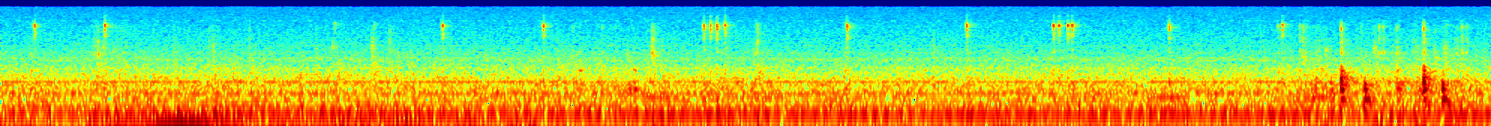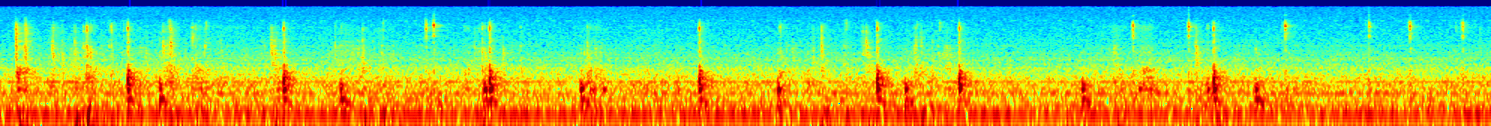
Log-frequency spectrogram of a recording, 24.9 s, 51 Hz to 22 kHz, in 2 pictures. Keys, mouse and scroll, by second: 0.3 click, 0.4-1.0 drag, 2.7 ctrl+z, 3.8-4.7 drag, 5.1 scroll up 1, 5.9 ctrl+click, 7.4-8.4 click, 10.1-11.1 click, 10.9 scroll down 2, 11.5 alt+middle click, 11.6-11.9 scroll down 2, 11.9 alt+middle click, 12.2-12.6 scroll down 2, 12.6 p, 13.2 alt+q, 13.6 alt+middle click, 14.1 F3, 14.5-14.8 scroll up 2, 14.9-15.5 alt+middle click, 15.5 1, 16.0 click, 16.6-17.5 alt+middle drag, 18.3-19.2 alt+middle click, 19.3 1, 19.8 alt+middle click, 20.2 1, 20.8-21.7 alt+middle drag, 21.9-22.6 click, 22.6-24.1 alt+middle click, 23.5 alt+click, 24.2-24.8 alt+click.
